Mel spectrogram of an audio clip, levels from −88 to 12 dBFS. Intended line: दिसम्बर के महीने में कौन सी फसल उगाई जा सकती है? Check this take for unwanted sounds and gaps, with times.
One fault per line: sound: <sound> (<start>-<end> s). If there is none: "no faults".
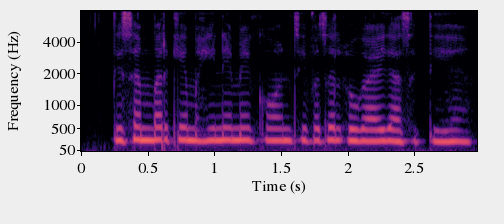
no faults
